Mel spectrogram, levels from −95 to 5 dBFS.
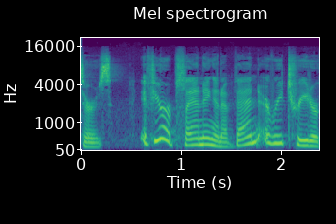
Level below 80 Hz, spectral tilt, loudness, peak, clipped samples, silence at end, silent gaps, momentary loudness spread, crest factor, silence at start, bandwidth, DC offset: -70 dBFS; -3 dB/octave; -17 LUFS; -4 dBFS; under 0.1%; 0 s; none; 3 LU; 14 dB; 0 s; 15.5 kHz; under 0.1%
